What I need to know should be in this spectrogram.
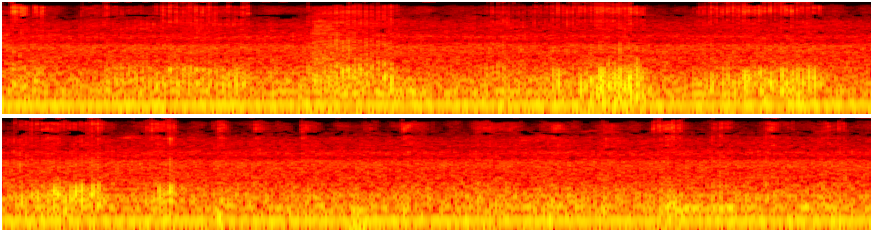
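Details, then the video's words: Raccoon purring like a cat: a soft, low rumbling purr with faint throbbing bursts every second or so, under a steady low electrical hum. "Raccoon purring like a cat!"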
